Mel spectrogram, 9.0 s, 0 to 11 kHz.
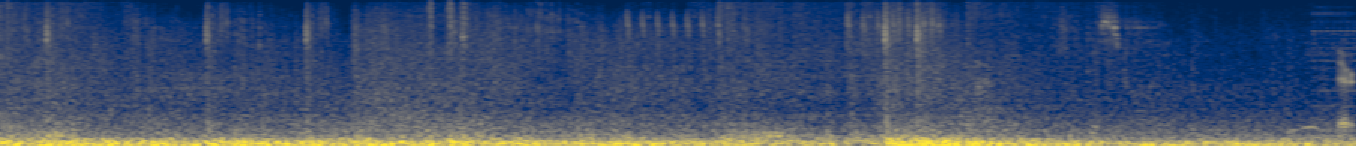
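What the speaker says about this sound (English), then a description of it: "Timberwolf's getting cocky and just shooting missiles at me now" In MechWarrior 5, an enemy Timberwolf mech fires volleys of missiles, a dense continuous rumble of blasts and booms with sharper crackling impacts scattered throughout, loud and sustained.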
